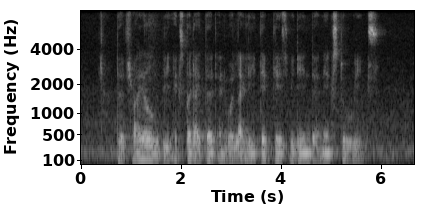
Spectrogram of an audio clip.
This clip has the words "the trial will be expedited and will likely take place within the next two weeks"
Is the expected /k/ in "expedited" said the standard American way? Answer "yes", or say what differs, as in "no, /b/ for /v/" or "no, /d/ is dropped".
yes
